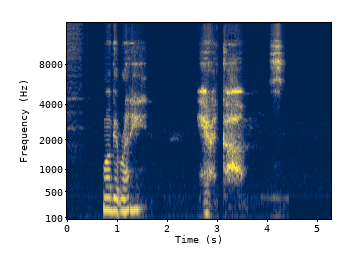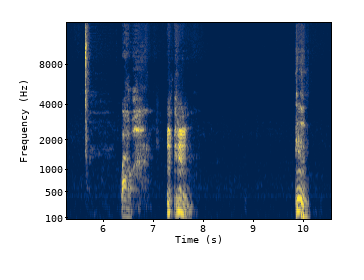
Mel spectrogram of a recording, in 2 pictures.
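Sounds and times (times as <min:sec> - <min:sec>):
speech: 0:00.7 - 0:01.6, 0:02.7 - 0:03.0, 0:06.4 - 0:07.8, 0:09.8 - 0:10.2
stifled cough: 0:07.3 - 0:07.8, 0:09.9 - 0:10.2
throat clearing: 0:07.3 - 0:07.9, 0:09.8 - 0:10.2.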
